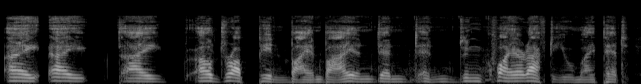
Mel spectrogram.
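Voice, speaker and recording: A man playing an excitable, fond, fussy older uncle in a stage comedy audio play, stammering and repeating himself effusively. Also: medium pitch, slow pace, no room sound. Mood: effusive, gushing.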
